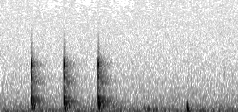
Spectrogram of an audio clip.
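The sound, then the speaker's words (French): Three sharp knocks on the wooden door of the third house in a village, in a steady, evenly spaced rhythm, clear, followed by a faint soft thud in otherwise quiet surroundings. “Elle va frapper à la troisième maison du village.”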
